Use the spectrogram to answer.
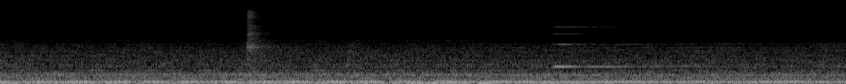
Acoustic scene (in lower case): elevator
